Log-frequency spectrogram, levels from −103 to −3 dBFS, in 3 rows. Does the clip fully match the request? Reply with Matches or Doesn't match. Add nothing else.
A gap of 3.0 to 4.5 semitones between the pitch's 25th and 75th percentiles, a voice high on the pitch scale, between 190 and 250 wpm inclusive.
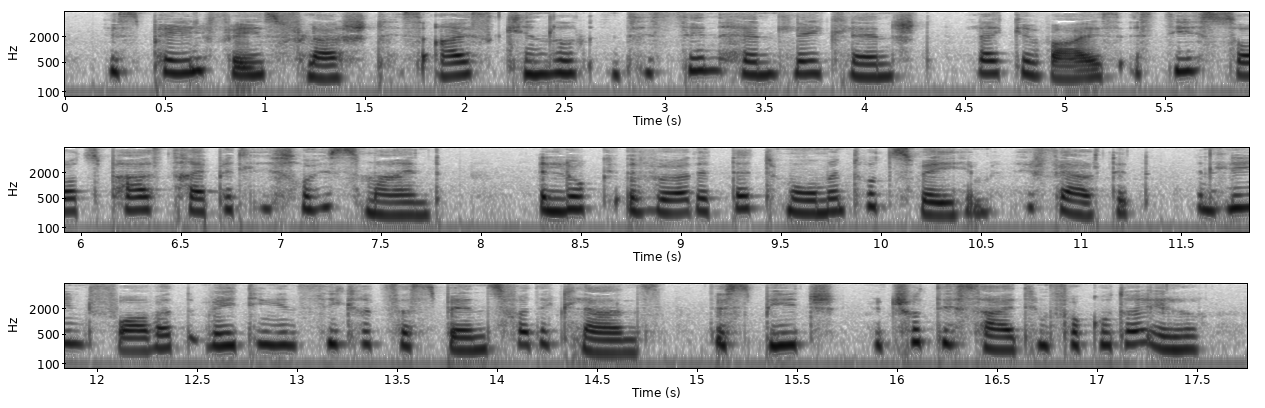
Matches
